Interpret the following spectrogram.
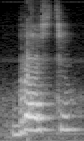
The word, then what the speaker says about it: здрасте: So we don't pronounce z. We don't pronounce all these consonants in the middle of the word. We say just здрасте.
